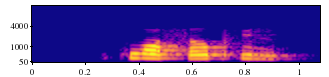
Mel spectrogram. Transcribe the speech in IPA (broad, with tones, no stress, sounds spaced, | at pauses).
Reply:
k w ɔ˥˩ s ɤ˥ pʰ y˨ n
